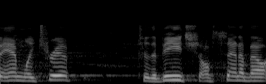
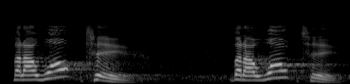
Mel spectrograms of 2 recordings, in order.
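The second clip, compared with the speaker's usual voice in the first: put-on sing-song, childlike Southern voice, pleading; 4 semitones higher than usual. Retelling how she answered when coaxed to stay by the ocean; childish southern voice. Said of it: "in her childish southern voice".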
